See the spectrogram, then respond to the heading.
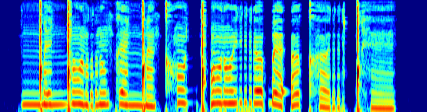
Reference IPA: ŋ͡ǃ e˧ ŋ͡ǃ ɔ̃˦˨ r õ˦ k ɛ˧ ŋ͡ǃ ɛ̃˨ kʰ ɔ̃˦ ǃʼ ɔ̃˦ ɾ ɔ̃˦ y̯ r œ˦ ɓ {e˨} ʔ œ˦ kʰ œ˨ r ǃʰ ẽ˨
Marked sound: incorrect: ɛ˨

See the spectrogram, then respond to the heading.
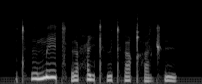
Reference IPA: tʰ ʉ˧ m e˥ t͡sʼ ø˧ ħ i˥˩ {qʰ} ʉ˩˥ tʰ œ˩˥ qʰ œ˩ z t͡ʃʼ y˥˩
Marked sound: incorrect: tʰ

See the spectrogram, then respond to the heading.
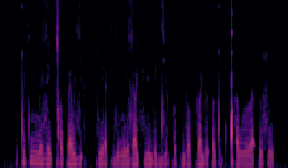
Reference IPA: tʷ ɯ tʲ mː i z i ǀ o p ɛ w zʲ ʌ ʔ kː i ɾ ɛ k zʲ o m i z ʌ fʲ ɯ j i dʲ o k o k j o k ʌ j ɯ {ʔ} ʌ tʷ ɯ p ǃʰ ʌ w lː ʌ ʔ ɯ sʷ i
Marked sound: correct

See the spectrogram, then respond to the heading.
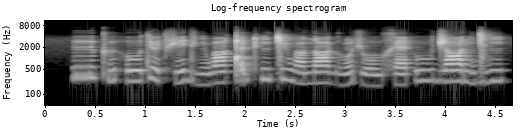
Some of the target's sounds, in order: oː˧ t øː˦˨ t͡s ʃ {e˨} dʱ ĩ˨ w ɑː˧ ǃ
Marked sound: incorrect: e˨˦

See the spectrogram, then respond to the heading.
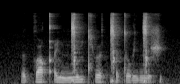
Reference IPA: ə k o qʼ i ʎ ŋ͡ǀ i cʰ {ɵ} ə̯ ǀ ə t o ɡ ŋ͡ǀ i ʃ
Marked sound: correct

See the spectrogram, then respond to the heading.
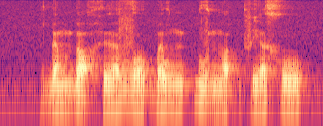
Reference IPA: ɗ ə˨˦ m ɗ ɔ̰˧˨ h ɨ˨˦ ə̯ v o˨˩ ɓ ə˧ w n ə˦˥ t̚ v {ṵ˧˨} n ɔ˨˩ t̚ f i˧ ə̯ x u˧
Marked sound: correct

